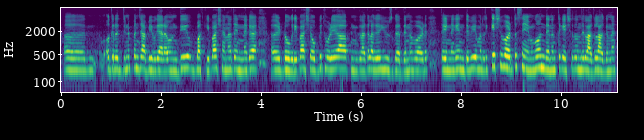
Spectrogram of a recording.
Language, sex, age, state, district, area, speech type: Dogri, female, 18-30, Jammu and Kashmir, Jammu, rural, spontaneous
